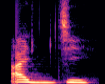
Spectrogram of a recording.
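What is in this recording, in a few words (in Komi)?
"аддзи", Komi, female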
